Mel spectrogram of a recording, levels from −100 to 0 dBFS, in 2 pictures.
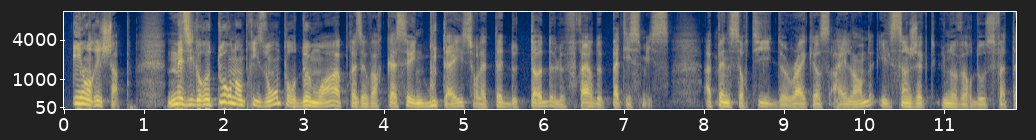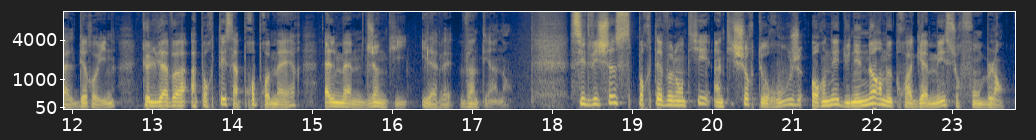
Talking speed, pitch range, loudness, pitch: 165 wpm, 105-160 Hz, -18 LUFS, 125 Hz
